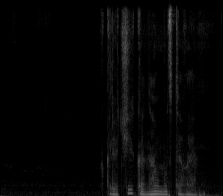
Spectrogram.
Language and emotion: Russian, sad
